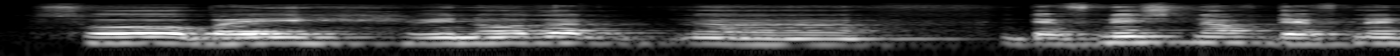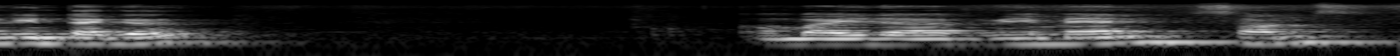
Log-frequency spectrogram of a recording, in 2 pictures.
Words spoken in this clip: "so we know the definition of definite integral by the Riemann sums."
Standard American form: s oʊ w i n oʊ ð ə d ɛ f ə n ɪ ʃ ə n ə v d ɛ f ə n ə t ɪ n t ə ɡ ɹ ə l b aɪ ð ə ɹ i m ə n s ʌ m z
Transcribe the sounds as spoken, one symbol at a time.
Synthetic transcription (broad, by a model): s oʊ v i n oʊ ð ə d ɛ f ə n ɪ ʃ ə n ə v d ɛ f ə n ə t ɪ n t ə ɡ ə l b aɪ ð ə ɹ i m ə n s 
